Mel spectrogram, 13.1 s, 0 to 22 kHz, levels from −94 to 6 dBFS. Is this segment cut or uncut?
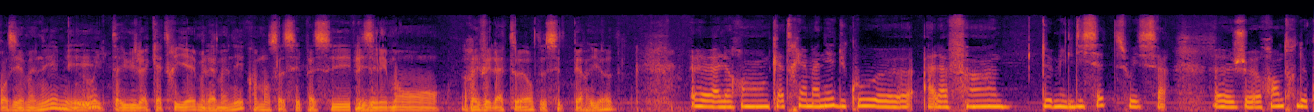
cut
